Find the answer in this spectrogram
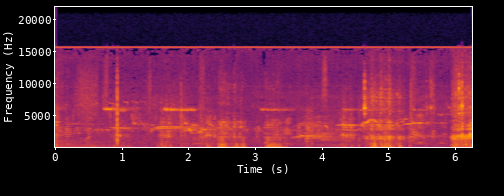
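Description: An Appaloosa horse making short sounds, about five of them spread across a few seconds. Background music fades out in the first second.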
